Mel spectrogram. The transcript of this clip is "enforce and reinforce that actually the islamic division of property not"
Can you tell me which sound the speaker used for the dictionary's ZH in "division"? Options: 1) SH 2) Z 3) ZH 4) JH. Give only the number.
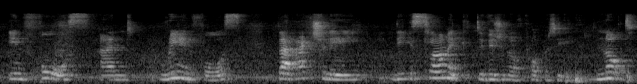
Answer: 3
